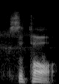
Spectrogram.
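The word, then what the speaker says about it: sotol: I was saying total. No, that's Italian. Satol.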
